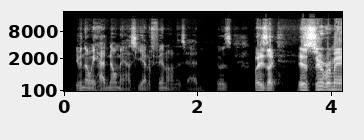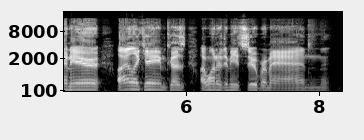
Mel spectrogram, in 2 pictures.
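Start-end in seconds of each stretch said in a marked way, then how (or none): 3.5-8.2 put-on loud, slow, unhurried old-fashioned voice. Retelling a cartoon scene with the Starman character: Ted Knight voice. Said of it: "he's doing a Ted Knight voice".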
